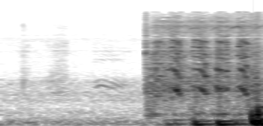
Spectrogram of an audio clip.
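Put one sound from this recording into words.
A motorcycle engine cranks and starts up loudly.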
